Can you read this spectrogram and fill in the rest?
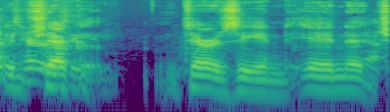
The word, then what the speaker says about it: Terezin: Yeah, Terezin.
